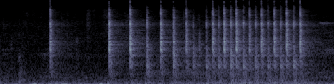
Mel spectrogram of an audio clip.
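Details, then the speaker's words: Polaris Ranger rear, in neutral, wheel wiggled: sharp metallic clicks from brake pads moving and rattling in the caliper, the clunk heard while driving; gap about half an inch; axles weren't the problem. "you can see that pad moving well it's doing when they're running hear that this is the sound that we were picking up"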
